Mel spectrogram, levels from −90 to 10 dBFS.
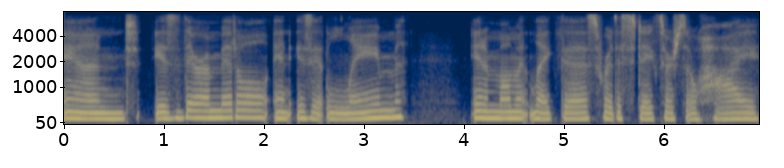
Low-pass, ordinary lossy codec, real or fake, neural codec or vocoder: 7.2 kHz; MP3, 64 kbps; real; none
